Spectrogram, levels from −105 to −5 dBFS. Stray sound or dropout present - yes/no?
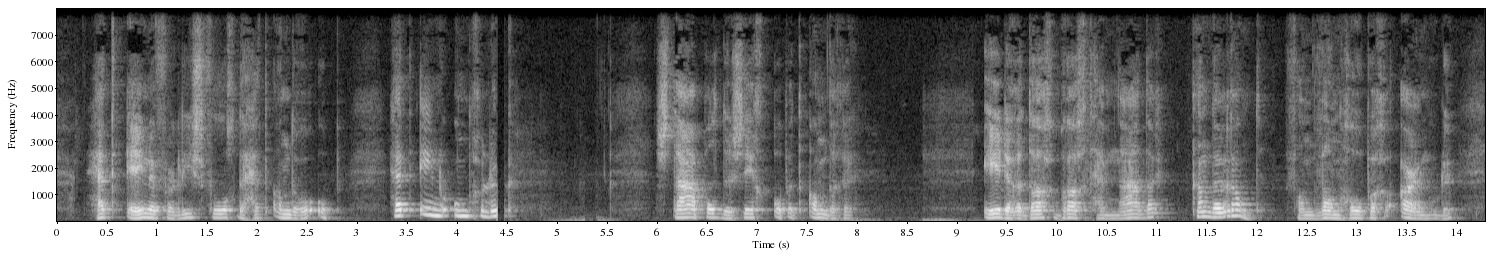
yes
